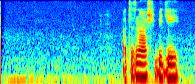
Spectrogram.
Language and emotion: Russian, neutral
